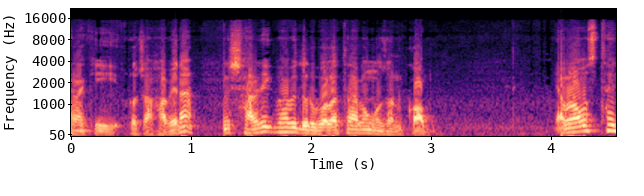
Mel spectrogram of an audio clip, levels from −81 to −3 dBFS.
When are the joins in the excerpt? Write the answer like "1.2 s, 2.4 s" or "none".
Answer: 1.3 s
